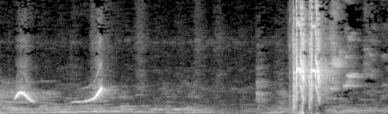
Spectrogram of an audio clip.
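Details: Pet ring-neck parakeet at home making two quick upswept whistles, then after a short pause a loud harsh squawk, indoors in a small room.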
